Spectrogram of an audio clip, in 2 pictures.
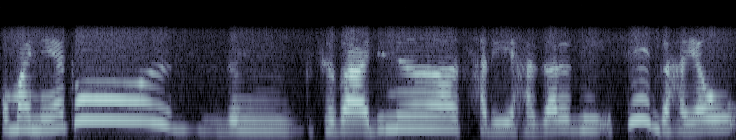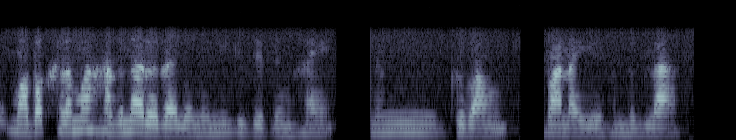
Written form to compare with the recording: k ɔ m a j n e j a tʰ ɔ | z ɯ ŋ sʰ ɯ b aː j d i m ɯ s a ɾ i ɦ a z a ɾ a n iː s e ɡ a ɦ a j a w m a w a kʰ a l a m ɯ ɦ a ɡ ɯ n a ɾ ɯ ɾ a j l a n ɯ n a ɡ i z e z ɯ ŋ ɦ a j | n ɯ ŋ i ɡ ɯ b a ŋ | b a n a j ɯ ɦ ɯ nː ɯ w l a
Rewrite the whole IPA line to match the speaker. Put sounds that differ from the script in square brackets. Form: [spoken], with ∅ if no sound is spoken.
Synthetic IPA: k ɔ m a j n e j a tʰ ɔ | z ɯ ŋ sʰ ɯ b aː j d i [n] ɯ s a ɾ i ɦ a z a ɾ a n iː s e ɡ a ɦ a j a w m a [b] a kʰ a l a m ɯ ɦ a ɡ ɯ n a ɾ ɯ ɾ a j l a n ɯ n [i] ɡ i z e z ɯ ŋ ɦ a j | n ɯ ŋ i ɡ ɯ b a ŋ | b a n a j ɯ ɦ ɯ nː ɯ [b] l a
